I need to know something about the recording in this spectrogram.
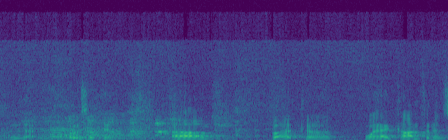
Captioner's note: laughing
